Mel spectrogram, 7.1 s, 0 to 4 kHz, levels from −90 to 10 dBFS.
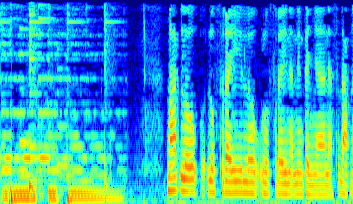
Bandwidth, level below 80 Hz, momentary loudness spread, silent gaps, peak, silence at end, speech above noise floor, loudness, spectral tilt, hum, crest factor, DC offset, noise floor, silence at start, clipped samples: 4 kHz; -26 dBFS; 9 LU; none; 0 dBFS; 0 s; 27 dB; -18 LUFS; -12 dB/octave; none; 18 dB; under 0.1%; -44 dBFS; 0 s; under 0.1%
